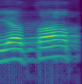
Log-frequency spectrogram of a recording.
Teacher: پہلی تے پتلی پڑھنی ہے اور تا موٹا پڑھنا ہے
